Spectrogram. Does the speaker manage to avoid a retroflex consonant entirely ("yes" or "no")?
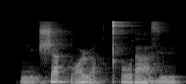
no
